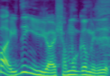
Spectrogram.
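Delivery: plain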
